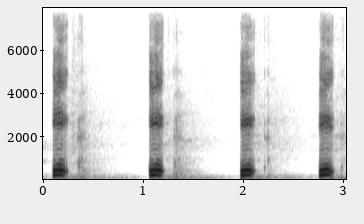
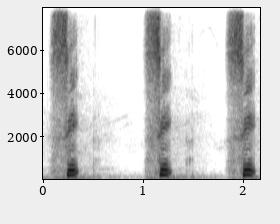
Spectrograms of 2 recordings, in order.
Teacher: El cuarto sonido que tiene la I es la vocal glotalizada, es decir, le vamos a cortar el sonido la I por el apóstrofo que nos indica que se corta su sonido.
